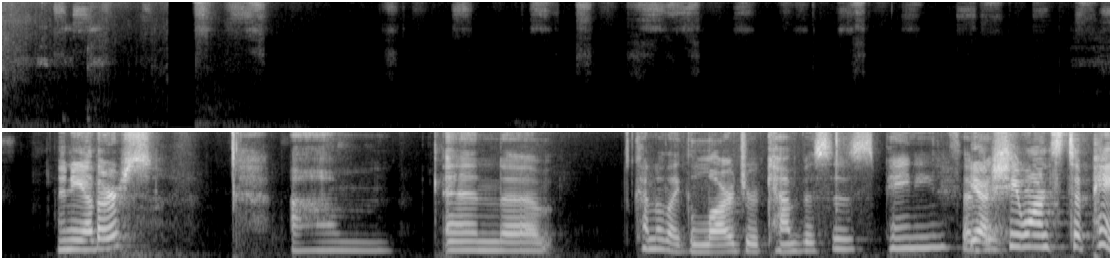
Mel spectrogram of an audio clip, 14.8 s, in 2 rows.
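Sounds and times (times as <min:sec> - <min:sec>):
handwriting strokes: 0:00.0 - 0:08.0
speech: 0:07.8 - 0:08.5, 0:09.3 - 0:14.7.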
